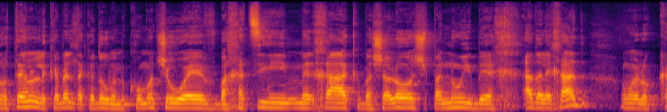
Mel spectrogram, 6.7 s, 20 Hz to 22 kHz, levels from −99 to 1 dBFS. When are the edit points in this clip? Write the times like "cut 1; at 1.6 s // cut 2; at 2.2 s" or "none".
none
